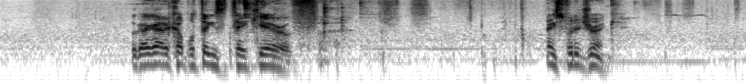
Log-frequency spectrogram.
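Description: A middle-aged man speaks calmly and close by.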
